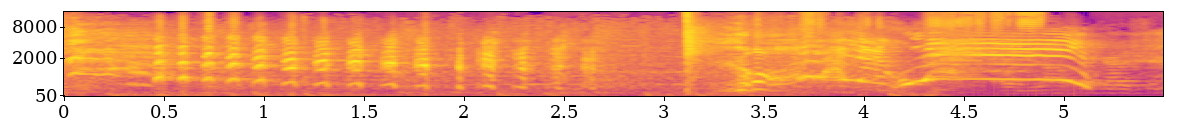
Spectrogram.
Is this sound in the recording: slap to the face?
yes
